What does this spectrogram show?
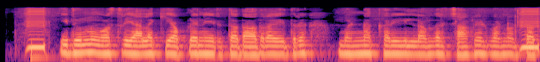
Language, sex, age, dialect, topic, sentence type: Kannada, male, 31-35, Northeastern, agriculture, statement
